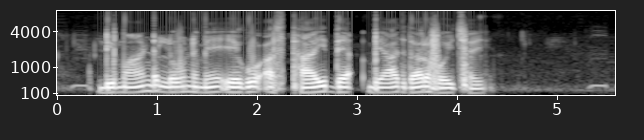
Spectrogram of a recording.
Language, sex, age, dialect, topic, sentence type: Magahi, male, 18-24, Western, banking, statement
